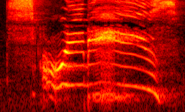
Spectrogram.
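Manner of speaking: very high, loud startled scream. A narrator's reading. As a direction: scream it in terror as the little hatmaker. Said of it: "screamed Sir Snips".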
